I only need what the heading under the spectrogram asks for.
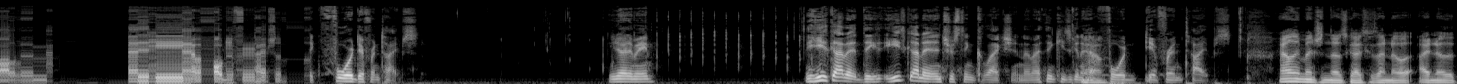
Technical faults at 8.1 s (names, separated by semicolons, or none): none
